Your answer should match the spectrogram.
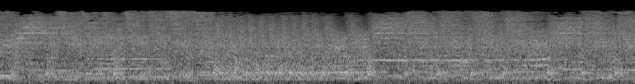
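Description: Live rock band playing loud, with electric guitar and a drum kit. The sound is steady and dense but thin, with little bass.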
